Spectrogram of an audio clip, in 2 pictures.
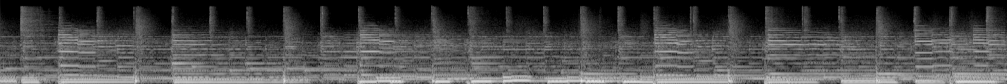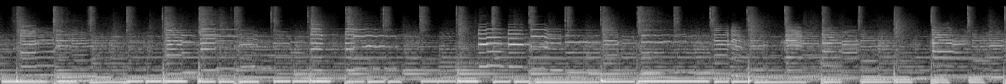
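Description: Live rock band playing an instrumental break: an electric guitar plays a lead line over electric bass and a steady drum beat.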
